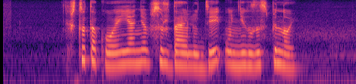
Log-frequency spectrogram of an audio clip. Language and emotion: Russian, neutral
